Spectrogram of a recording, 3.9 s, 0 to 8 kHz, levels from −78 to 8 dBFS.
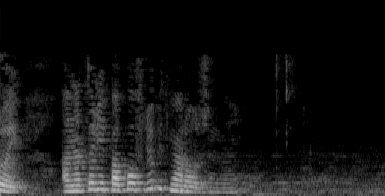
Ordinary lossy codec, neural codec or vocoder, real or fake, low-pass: MP3, 24 kbps; none; real; 7.2 kHz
